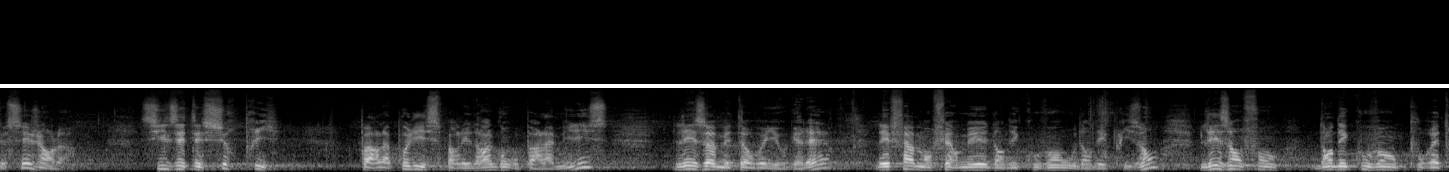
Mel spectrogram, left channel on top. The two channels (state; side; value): silent; left; digital silence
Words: ces gens-là, s'ils étaient surpris par la police, par les dragons ou par la milice, les hommes étaient envoyés aux galères, les femmes enfermées dans des couvents ou dans des prisons, les enfants dans des couvents pour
